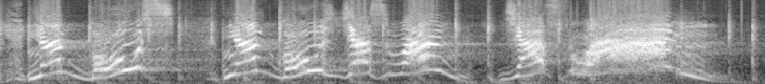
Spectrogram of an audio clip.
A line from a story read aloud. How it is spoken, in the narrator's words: shouting wildly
